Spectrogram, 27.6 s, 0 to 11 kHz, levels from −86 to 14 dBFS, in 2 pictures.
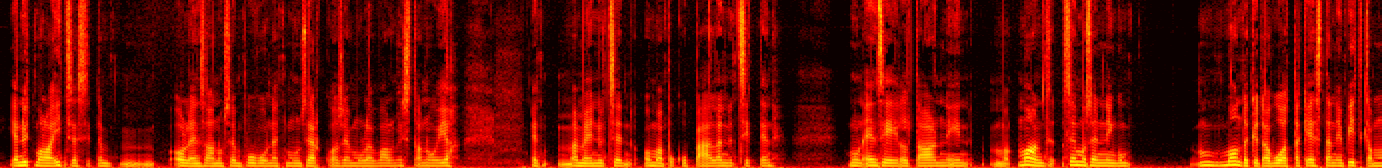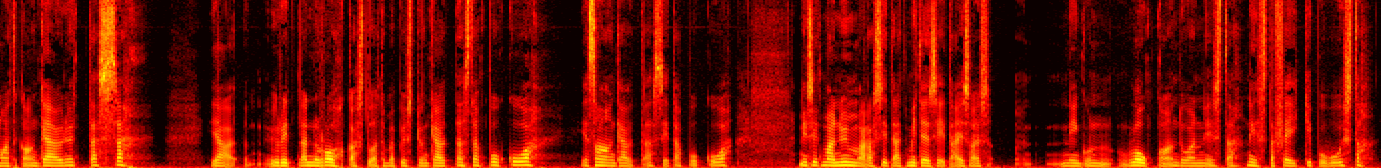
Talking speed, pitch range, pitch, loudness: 160 wpm, 175-195 Hz, 185 Hz, -20 LUFS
